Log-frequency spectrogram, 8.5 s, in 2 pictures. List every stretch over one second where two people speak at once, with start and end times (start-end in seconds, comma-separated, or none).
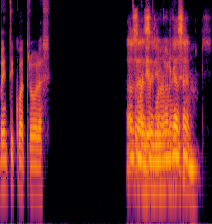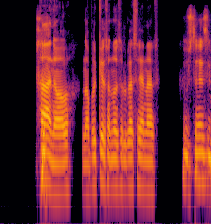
2.6-3.9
